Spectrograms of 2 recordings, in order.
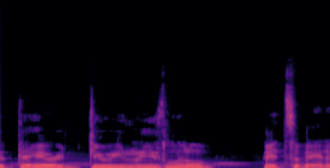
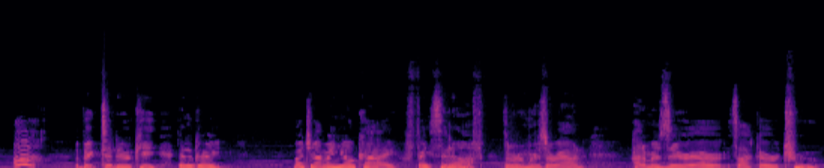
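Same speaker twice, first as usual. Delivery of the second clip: high, awed excited voice; excited gasp; 10 semitones higher than usual. Pretend. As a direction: gasp and gush in awe. Awed reading of excited character.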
